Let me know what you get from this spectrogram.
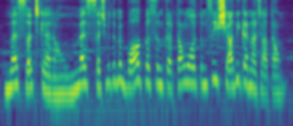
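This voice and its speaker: A woman's voice: a little high, animated, quick pace, voice pushed up, close to an everyday voice. A woman voicing an earnest, lovestruck young man in a storybook tale, pleading and insistent. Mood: smitten. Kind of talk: storybook character dialogue. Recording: background music under the voice.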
